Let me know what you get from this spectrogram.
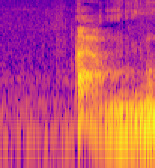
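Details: Indoor Tibetan Terrier begging for popcorn after being refused: a brief, throaty grumbling growl about half a second long starts abruptly after a quiet pause, with a softer second burst at the end.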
